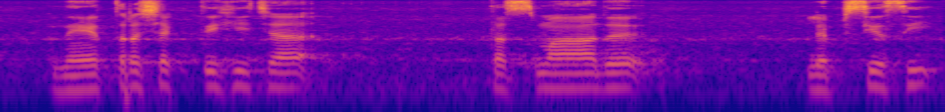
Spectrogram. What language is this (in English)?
Sanskrit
